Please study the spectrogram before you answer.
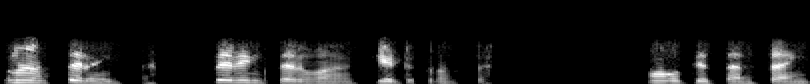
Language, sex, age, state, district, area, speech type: Tamil, female, 30-45, Tamil Nadu, Krishnagiri, rural, conversation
